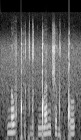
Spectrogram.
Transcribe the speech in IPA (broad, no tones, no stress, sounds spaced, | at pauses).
n ʌ v ǃʰ ɪ k dˤ u k ŋ͡ǃ æ ŋ ʃ ʌ d ɪ k ǃ ʊ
